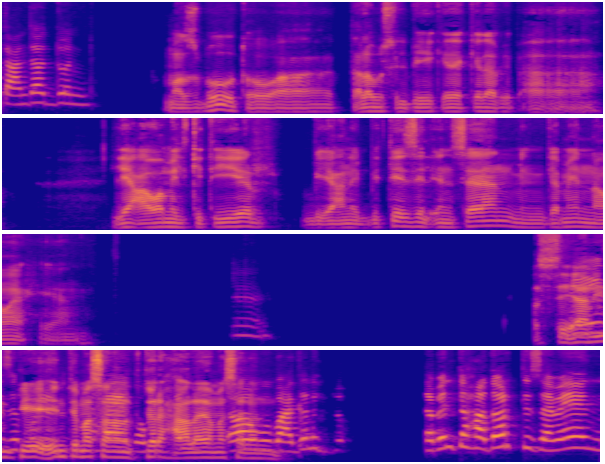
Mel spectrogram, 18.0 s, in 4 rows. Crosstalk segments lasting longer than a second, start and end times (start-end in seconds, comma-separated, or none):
13.2-15.7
